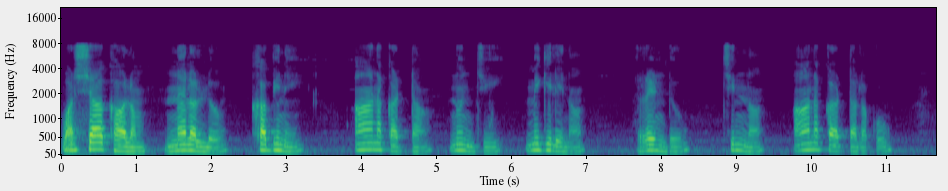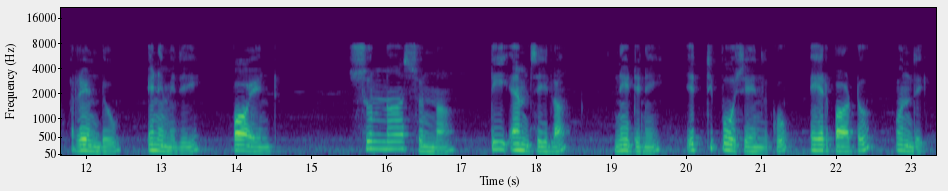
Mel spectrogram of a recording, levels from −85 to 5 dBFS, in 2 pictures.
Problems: none marked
